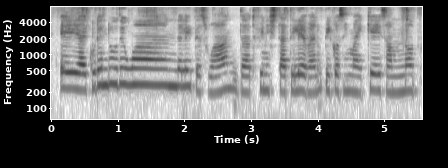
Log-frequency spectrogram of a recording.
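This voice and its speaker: A woman with a Spanish accent speaks with ordinary pitch variation. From Spain. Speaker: vlogger. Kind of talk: casual vlog talk. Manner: animated.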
